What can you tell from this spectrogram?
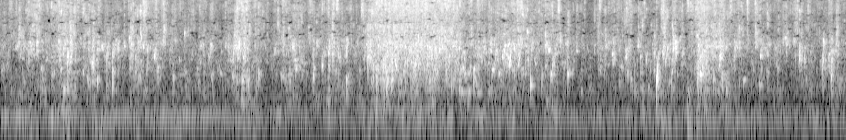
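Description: A dense crowd of climbing perch thrashing in shallow water: constant splashing and sloshing full of sharp little splashes, with a steadier rush of water about halfway through.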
